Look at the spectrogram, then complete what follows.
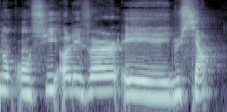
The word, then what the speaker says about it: Lucien: Et dans le premier tome, donc on suit Oliver et Lucien, à prononcer en français parce que sa maman est française d'origine.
